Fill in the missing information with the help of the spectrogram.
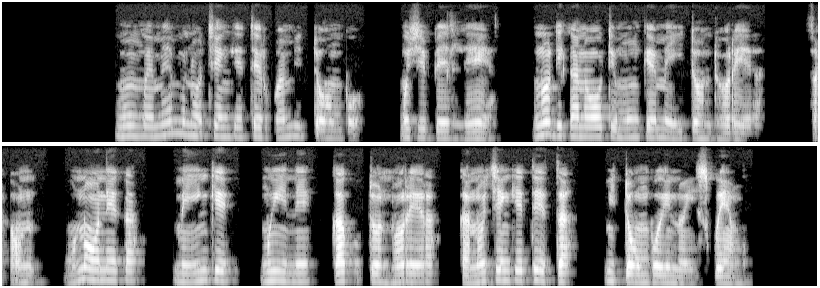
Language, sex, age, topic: Ndau, female, 36-49, health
